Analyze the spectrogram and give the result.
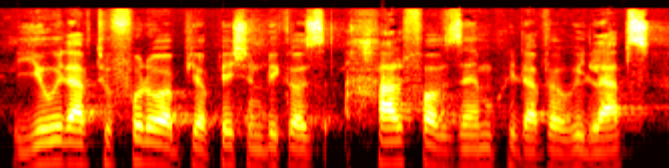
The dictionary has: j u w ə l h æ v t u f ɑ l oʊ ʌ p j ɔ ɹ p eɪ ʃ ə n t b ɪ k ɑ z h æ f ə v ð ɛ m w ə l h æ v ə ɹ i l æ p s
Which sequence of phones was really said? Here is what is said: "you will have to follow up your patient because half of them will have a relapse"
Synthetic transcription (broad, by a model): j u w ə l h æ v t u f ɑ l oʊ ʌ p j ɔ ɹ p eɪ ʃ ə n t b ɪ k ɑ z h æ f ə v ð ɛ m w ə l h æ v ə ɹ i l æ p s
